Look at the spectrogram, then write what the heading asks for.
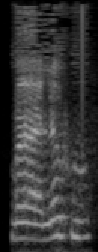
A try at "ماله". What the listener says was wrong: ماله. No, you're not saying it right. If you slow it down, so if just say malu. Hu. Maluhu. Before that, you were saying malahu.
